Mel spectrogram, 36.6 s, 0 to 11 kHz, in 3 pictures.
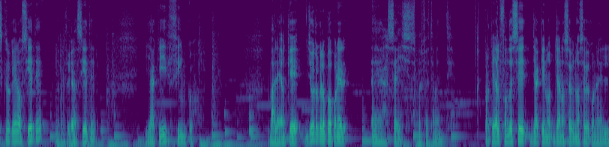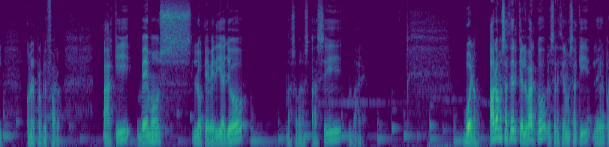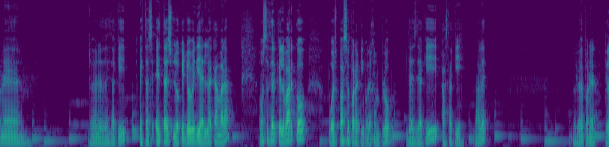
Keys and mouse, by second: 3.4-5.0 drag, 7.4-8.8 drag, 11.9 middle click, 14.8 click, 17.2-20.2 drag, 20.2-22.6 middle drag, 22.6 right click, 30.8-36.5 drag.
